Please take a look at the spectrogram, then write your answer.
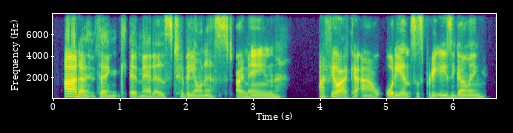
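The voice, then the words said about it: Voice sounds sick. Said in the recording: “Someone got sick. ... you can probably tell by their voice. ... But it's definitely me.”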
